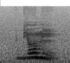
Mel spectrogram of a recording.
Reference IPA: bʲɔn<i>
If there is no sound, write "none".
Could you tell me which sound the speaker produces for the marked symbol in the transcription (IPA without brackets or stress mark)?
ĩ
